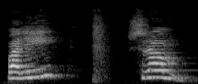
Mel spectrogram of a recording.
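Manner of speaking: परिश्रम drawn out very slowly, each sound apart; slow syllable-by-syllable. Shown as a demonstration. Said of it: "वर्ण विच्छेद को बोलकर देखेंगे".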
